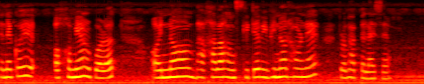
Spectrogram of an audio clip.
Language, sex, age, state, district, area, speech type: Assamese, female, 18-30, Assam, Jorhat, urban, spontaneous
